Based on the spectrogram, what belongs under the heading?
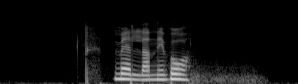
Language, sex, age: Swedish, female, 18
